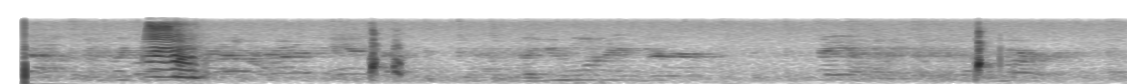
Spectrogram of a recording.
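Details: Baby hiccupping while passing stool: small vocal sounds with sharp, abrupt catches in the breath, about three hiccups in a few seconds, quiet room; infant hiccups.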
